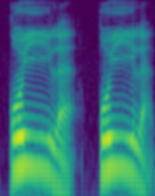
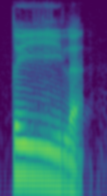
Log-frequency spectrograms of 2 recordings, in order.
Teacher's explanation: huruf qaf, ghain dan kha itu ketika berharokat kasrah, dan ada kasus yang lain juga, itu tafkhimnya berkurang, ya, sangat tipis begitu, maksudnya sedikit, ya, sehingga dinamakan tafkhim nisbi.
